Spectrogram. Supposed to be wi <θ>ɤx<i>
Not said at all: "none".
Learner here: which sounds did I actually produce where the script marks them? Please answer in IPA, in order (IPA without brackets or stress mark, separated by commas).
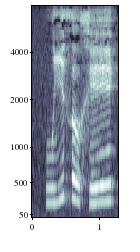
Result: θ, e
